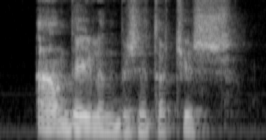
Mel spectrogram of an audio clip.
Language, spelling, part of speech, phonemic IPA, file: Dutch, aandelenbezittertjes, noun, /ˈandelə(n)bəˌzɪtərcəs/, Nl-aandelenbezittertjes.ogg
- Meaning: plural of aandelenbezittertje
